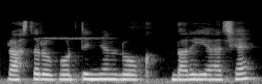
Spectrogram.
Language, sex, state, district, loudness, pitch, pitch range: Bengali, female, West Bengal, Cooch Behar, -13 LUFS, 230 Hz, 225-240 Hz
